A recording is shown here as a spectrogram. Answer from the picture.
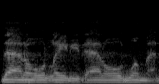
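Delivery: mock derogatory muttering under the breath. Retelling how a husband talks about his bride, retelling a derogatory under-breath mutter. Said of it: "under his breath talks derogatory about his bride".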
